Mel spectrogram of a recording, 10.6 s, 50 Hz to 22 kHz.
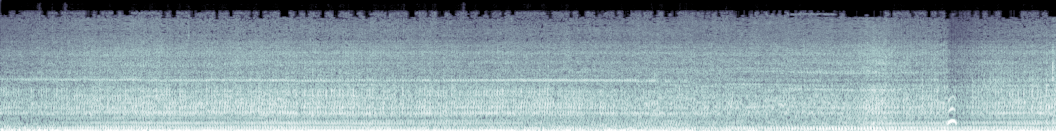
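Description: A Yamaha XSR155 motorcycle engine drones steadily as it climbs a steep hill, a loud continuous mid-pitched hum with no clear gear changes, heard close from the rider's position.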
